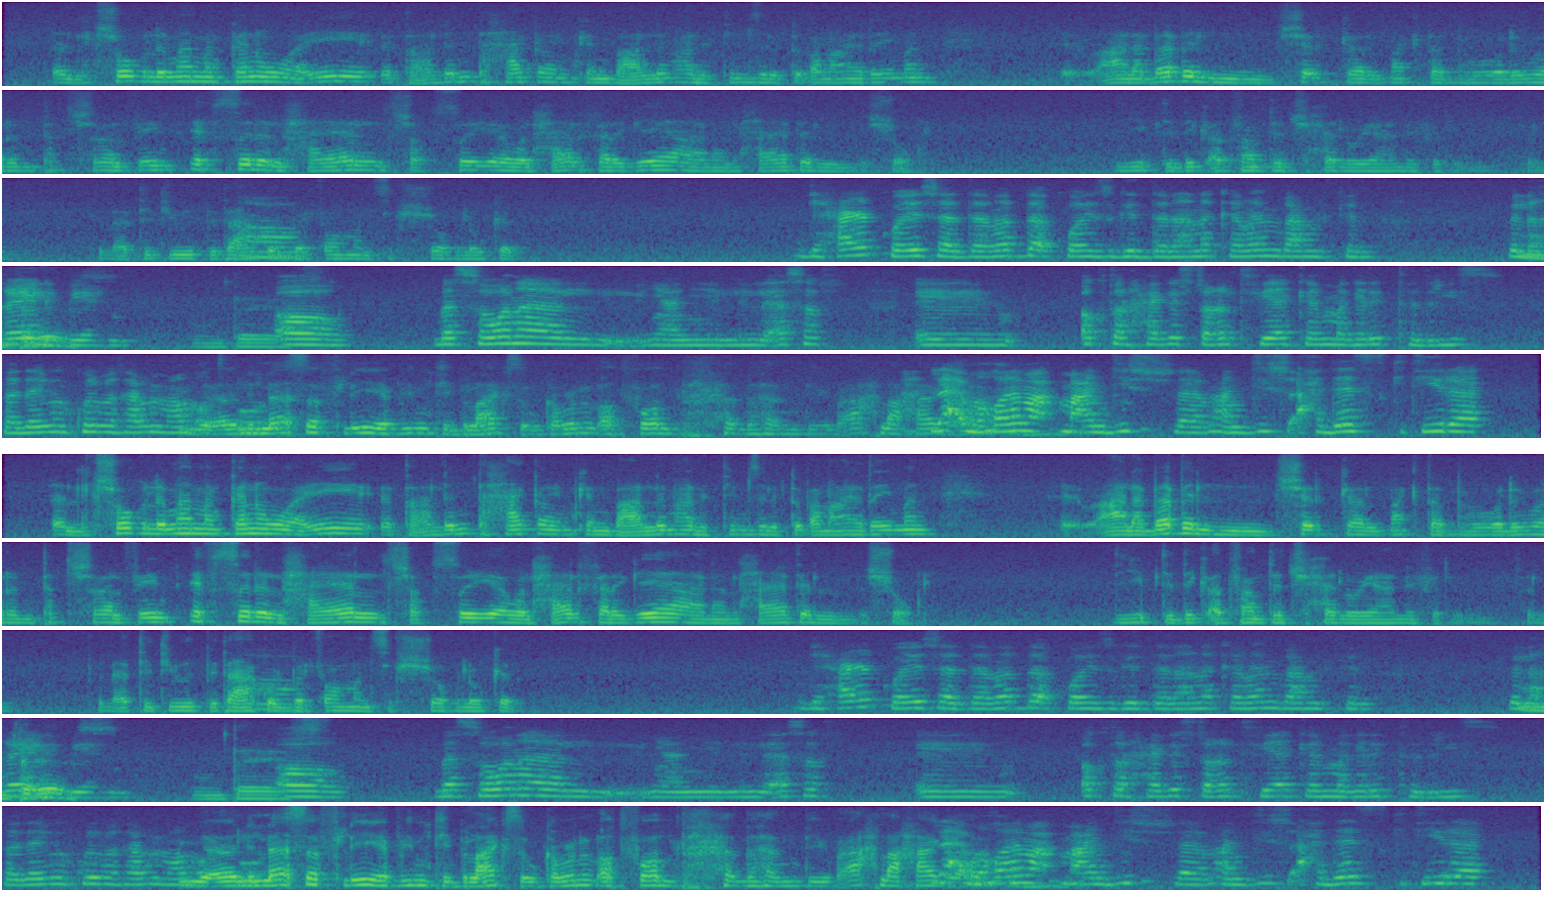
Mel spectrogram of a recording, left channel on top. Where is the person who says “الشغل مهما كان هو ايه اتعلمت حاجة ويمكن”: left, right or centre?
Right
